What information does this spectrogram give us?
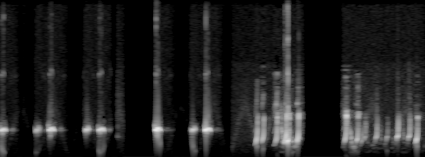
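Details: A male Common quail, recorded as a hunting lure call, gives clear, high, whistled chip notes, often doubled, about twice a second, then a rapid burst of harsher, scratchy higher notes.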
